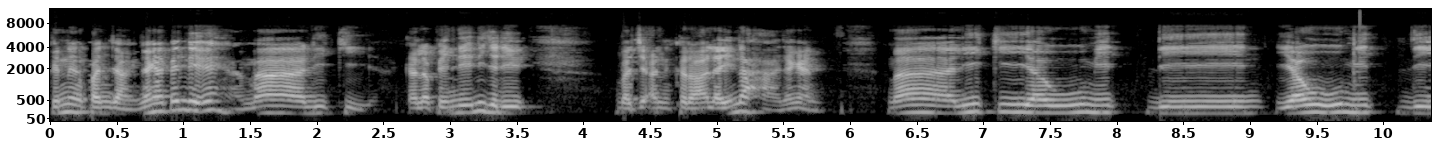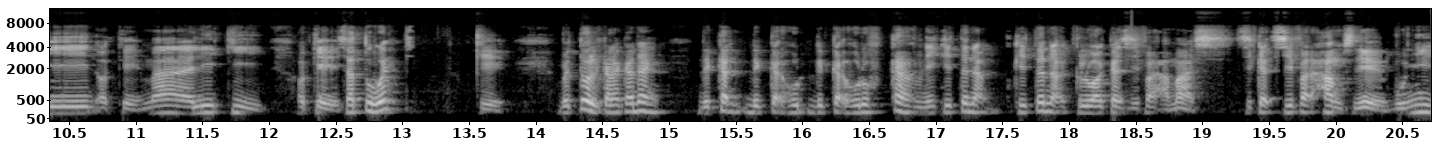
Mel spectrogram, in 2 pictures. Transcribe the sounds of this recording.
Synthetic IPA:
kənãpaɲd͡ʒaŋd͡ʒaŋanpɛndeʔɛhmalikiakalawpɛndeʔnid͡ʒadi | bad͡ʒaʔankəɾaalaɪnlahad͡ʒaŋan | malikijaumit̪̚dinjaumit̪̚dinokemaliki | okesat̪uɛh | oke | bət̪ʊlkadaŋkadaŋ | dəkat̪̚dəkat̪̚ɦudəkat̪̚huɾʊfkafnikit̪anaʔkit̪anaʔkəluarkansifat̪̚hamasːikat̪̚sifat̪̚hamsdiəbuɲi

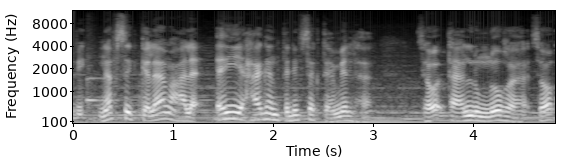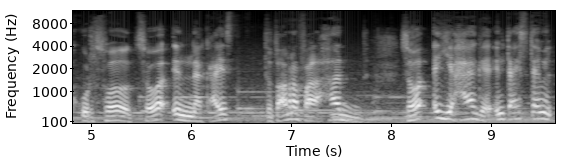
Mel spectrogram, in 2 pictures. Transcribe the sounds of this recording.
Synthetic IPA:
næfsekːælæːmʕalæ̰ʔæjːħaːɡæʔent̪ænefsækt̪eʕmelɦæ̰ | sæwæːʔt̪eʕalːomloɣæsæwæːʔkoɾsˤɑːt̪sæwæːʔʔenːækʕaːjez | t̪et̪ʕɑrˤːɑfʕalæħad̪ː | sæwæːʔʔæjːħaːɡæʔḛnt̪æʕajzt̪eʕmel

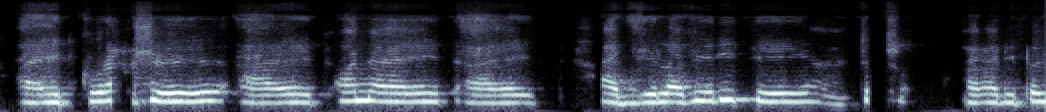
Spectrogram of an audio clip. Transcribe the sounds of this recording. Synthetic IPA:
aɛt̪χkuʁaʒøaɛt̪χɔnɛt̪aɛt̪ | ad̪iːʁlaveʁit̪eat̪uʃ | anadipa

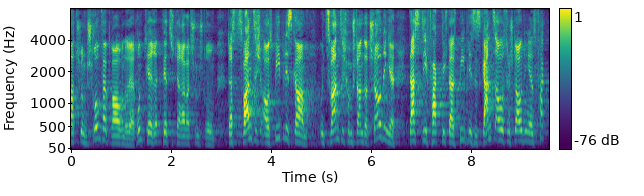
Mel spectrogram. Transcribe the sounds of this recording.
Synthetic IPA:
atʃtʊndn̩ʃtʁ̥oːmfɛɐbʁaʊxn̩oːdɐʁʊntʰɛʁfɪɐt͡sɪçtʰɛʁavatʃtʊndn̩ʃtʁ̥oːm | d̥ast͡sv̥ant͡sɪçaʊsb̥iːblɪskʰaːmən | ʊntt͡sv̥ant͡sɪçfɔmʃtandɔɐtʃtaʊdɪŋə | d̥asd̥iːfak̚tɪʃd̥ab̥iːplɪsɪst̚ɡ̥ant͡sʔaʊsʊnʃtaʊdɪŋəɪstfak̚t

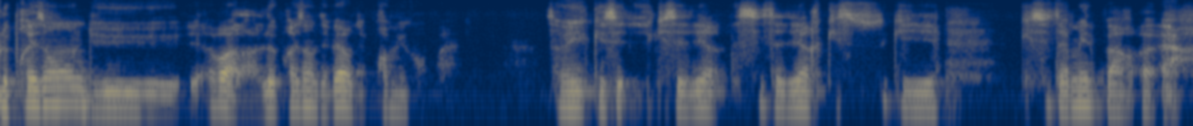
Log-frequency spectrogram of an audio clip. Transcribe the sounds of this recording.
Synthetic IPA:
ləpχezɑ̃d̪y | vwala̰ləpχezɑ̃d̪evɛʁd̪ypχəmjeɡʁup | saveiʁkisekʲi̥sed̪iʁset̪ad̪iʁkʲikʲi | kʲi̥sət̪ɛʁminpaʁøʔɛʁ

